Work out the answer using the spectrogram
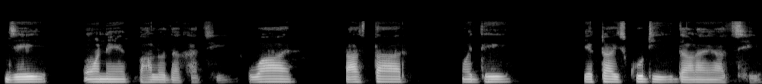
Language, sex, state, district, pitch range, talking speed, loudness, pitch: Bengali, male, West Bengal, Jalpaiguri, 110-125 Hz, 95 wpm, -19 LUFS, 120 Hz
